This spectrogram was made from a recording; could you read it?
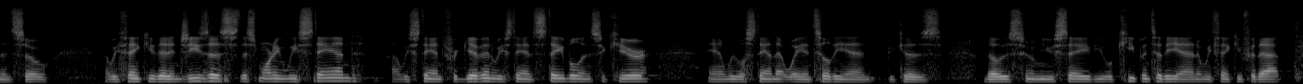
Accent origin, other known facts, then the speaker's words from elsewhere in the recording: United States; as American Christians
